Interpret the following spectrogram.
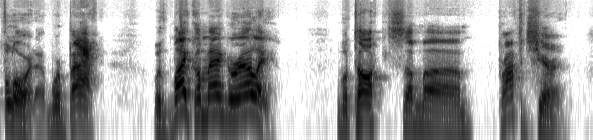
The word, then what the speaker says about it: Mangarelli: So how do you say, is it Mangarelli or Mangarelli? The second one, Mangarelli.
